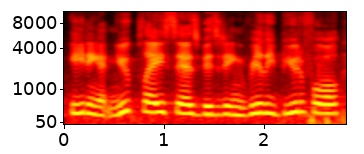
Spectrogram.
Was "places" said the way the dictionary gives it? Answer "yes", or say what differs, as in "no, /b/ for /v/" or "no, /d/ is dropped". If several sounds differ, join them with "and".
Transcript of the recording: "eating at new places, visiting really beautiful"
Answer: yes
